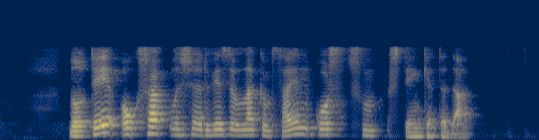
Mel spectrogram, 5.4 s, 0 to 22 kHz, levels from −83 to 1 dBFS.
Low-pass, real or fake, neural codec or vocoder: 5.4 kHz; fake; codec, 24 kHz, 0.9 kbps, DualCodec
